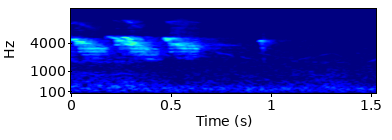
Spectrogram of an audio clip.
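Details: Red-winged Blackbird, wing still bright red in breeding colours, by a pond in northeastern Oklahoma on a partly sunny, mild spring morning (10:30 a.m., 12 May 2015) after heavy rain: a few harsh, high chattering notes, then one sharp chip.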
